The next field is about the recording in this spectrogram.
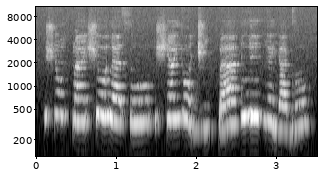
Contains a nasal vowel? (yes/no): yes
